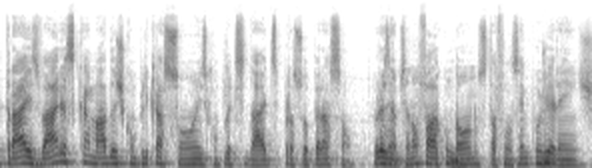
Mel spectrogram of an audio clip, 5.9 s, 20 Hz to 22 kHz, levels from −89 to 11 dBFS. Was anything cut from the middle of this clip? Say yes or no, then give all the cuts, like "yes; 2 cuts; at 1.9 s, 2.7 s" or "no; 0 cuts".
yes; 1 cut; at 3.5 s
